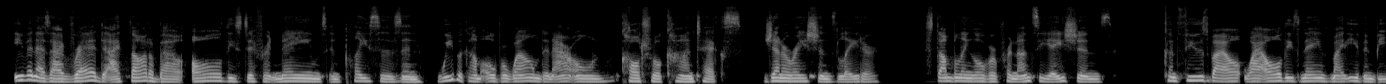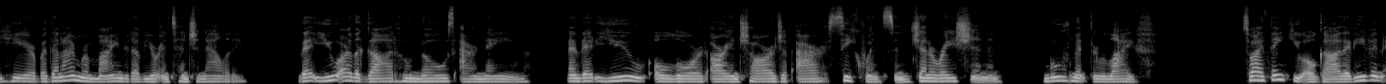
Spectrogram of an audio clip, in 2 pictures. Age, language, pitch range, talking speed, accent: 40-59, English, 125-150 Hz, 175 wpm, American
